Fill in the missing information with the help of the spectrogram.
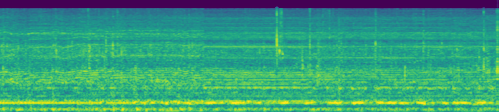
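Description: Electric stand mixer running steadily, its flat beater turning through thick creamed butter and brown sugar as an egg is beaten in: an even motor hum with one held tone.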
